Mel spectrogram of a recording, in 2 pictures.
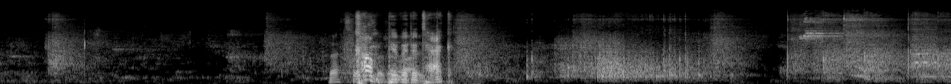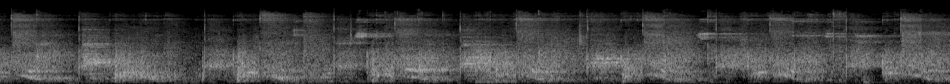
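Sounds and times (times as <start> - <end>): table tennis balls hit and bouncing: 0.4 - 0.9, 4.5 - 19.0.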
